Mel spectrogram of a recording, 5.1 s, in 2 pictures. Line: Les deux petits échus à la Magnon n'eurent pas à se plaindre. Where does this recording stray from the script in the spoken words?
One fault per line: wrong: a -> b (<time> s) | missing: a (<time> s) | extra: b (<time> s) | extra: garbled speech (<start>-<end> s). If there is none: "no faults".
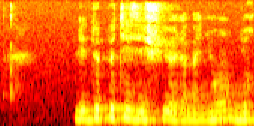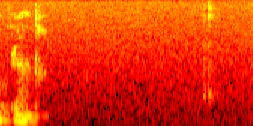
missing: pas à se (2.6 s)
